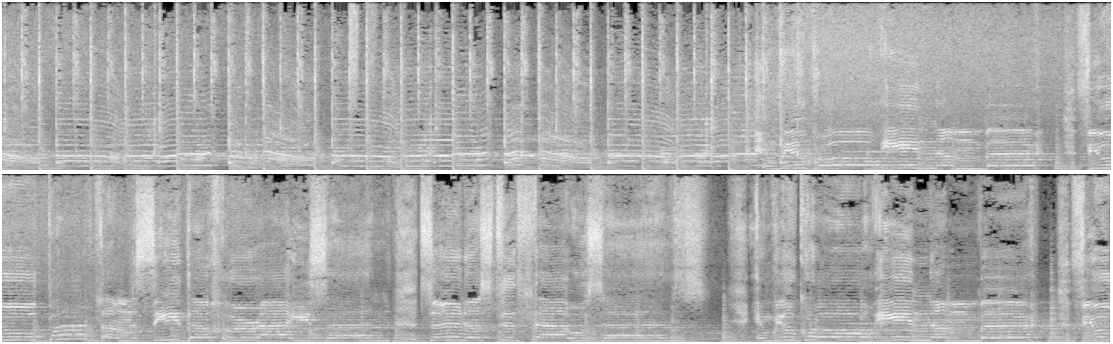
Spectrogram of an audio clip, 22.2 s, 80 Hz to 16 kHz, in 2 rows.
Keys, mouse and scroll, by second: 0.3-1.0 typing, 1.5 click, 5.1 5, 7.1 click, 9.1-10.2 typing, 10.9 click, 14.1-14.7 typing, 21.0-22.1 drag.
